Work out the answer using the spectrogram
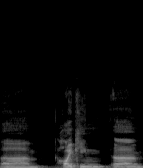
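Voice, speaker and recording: A man with an English accent, fairly low in pitch, with ordinary pitch variation. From Birmingham, England. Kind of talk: interview answer.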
